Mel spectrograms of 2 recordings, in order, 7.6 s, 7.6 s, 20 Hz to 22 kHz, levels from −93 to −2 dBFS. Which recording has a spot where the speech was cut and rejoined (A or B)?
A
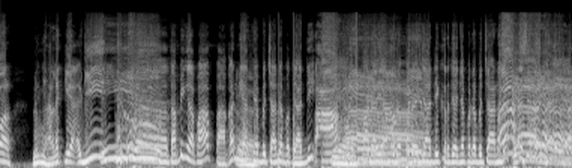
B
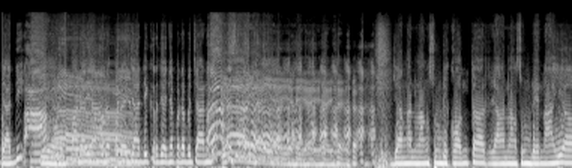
B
